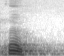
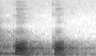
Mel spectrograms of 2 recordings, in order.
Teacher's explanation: Ici, la lettre Qaf porte ce qu'on appelle Dhamma. Donc la voyelle courte Dhamma, et qui nécessite ici un prolongement des lèvres. Donc nous devons dire Kou et non Ko, mais plutôt Kou.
